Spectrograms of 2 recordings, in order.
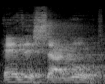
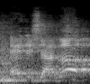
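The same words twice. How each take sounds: First: Said in the usual way. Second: Higher, louder burst on the word; exclaimed loudly. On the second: A narrator's reading. Preacher exclaims to the crowd how the king roared, loud. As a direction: throw it out like a roar. Describing the king's roars.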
